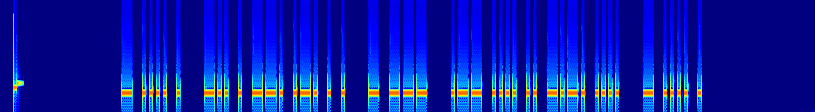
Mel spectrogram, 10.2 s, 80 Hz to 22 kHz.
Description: Morse code, heard as a keyed tone, about 28 wpm, 700 Hz. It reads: THE DEGREE TO WHICH THE
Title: Sets of 5 Words Encore2 28wpm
